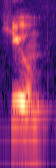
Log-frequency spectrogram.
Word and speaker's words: Hume: Hume, yes. – H-U-M-E? – I'm saying that right. – Yes, yeah. That's correct.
